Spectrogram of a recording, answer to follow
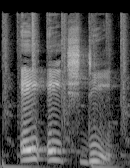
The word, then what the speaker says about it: AHD: that quality oil fifteen books that's not bad a HD and uh-huh that's how it's pronounced next one the next one is also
